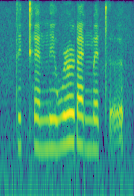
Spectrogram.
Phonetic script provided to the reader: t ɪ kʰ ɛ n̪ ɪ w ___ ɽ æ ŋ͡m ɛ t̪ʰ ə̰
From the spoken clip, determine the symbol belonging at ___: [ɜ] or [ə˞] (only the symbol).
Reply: ə˞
